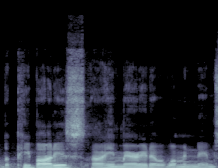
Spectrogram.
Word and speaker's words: Peabody: he did marry into a family called the peabodys he married a woman named sophia and yes that is how it's pronounced um she she was his pretty much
